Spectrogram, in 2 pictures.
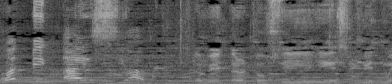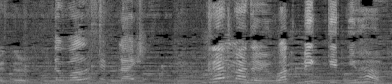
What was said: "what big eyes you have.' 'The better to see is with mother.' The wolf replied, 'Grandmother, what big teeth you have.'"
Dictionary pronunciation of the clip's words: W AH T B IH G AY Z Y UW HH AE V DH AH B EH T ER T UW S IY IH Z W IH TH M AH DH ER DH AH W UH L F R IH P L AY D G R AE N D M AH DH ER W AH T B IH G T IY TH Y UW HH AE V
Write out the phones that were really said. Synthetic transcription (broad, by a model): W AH T B IH G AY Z Y UW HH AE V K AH B EH T ER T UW S IY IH S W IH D M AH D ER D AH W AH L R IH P L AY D G R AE N D M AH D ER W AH T B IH G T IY T Y UW HH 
